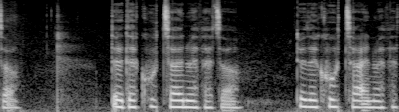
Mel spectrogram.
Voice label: "cwta", Welsh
